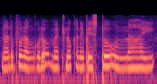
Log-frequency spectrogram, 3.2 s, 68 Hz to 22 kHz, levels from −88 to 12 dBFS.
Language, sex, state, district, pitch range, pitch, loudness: Telugu, female, Telangana, Hyderabad, 210-230 Hz, 215 Hz, -15 LUFS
